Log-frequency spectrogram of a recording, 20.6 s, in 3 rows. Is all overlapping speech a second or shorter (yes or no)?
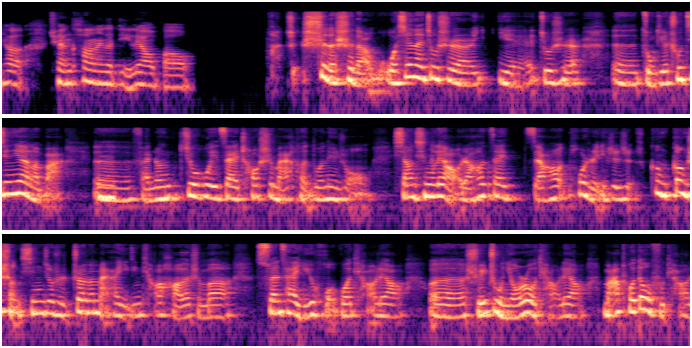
yes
